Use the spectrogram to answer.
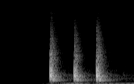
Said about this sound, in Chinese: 敲门声突然加重了力度，柳溪猛然醒悟。这是有人在敲他的门。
